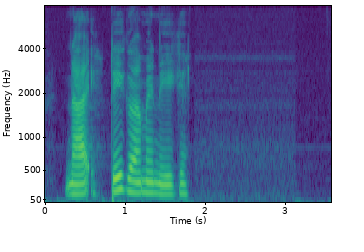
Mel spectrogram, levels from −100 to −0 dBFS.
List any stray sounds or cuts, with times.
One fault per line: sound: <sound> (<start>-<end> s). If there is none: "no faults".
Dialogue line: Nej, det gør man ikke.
no faults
